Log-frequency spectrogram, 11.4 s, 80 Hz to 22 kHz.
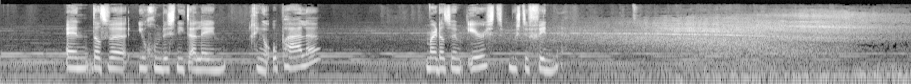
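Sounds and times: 
speech: 0:00.8 - 0:04.1, 0:05.3 - 0:07.2
airplane engine drone heard from inside the cabin in flight: 0:04.3 - 0:11.3.

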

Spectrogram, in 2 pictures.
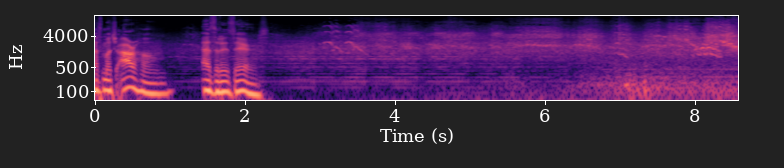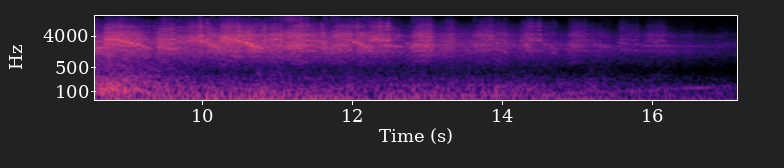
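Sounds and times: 
speech: 0:00.0 - 0:02.4
birds squawking: 0:02.7 - 0:17.1.

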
